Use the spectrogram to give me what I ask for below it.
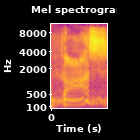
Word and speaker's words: Gass: By the way, Michelle Goss, which is how you pronounce GASS, the CEO, just now said some things about tariffs on Kohl's.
